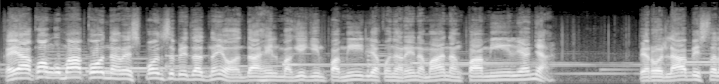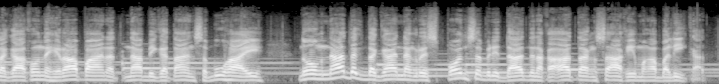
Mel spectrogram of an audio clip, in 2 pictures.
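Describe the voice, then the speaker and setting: A male actor voices an earnest young fiancé telling his story as a scripted radio letter. His voice is fairly high, plaintive and measured, with loud music behind it. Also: close to an everyday voice. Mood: burdened. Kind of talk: scripted first-person letter narration.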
